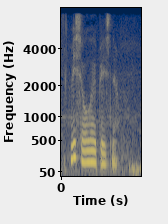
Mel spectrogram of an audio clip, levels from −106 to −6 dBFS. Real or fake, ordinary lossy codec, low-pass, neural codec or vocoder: real; MP3, 48 kbps; 7.2 kHz; none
